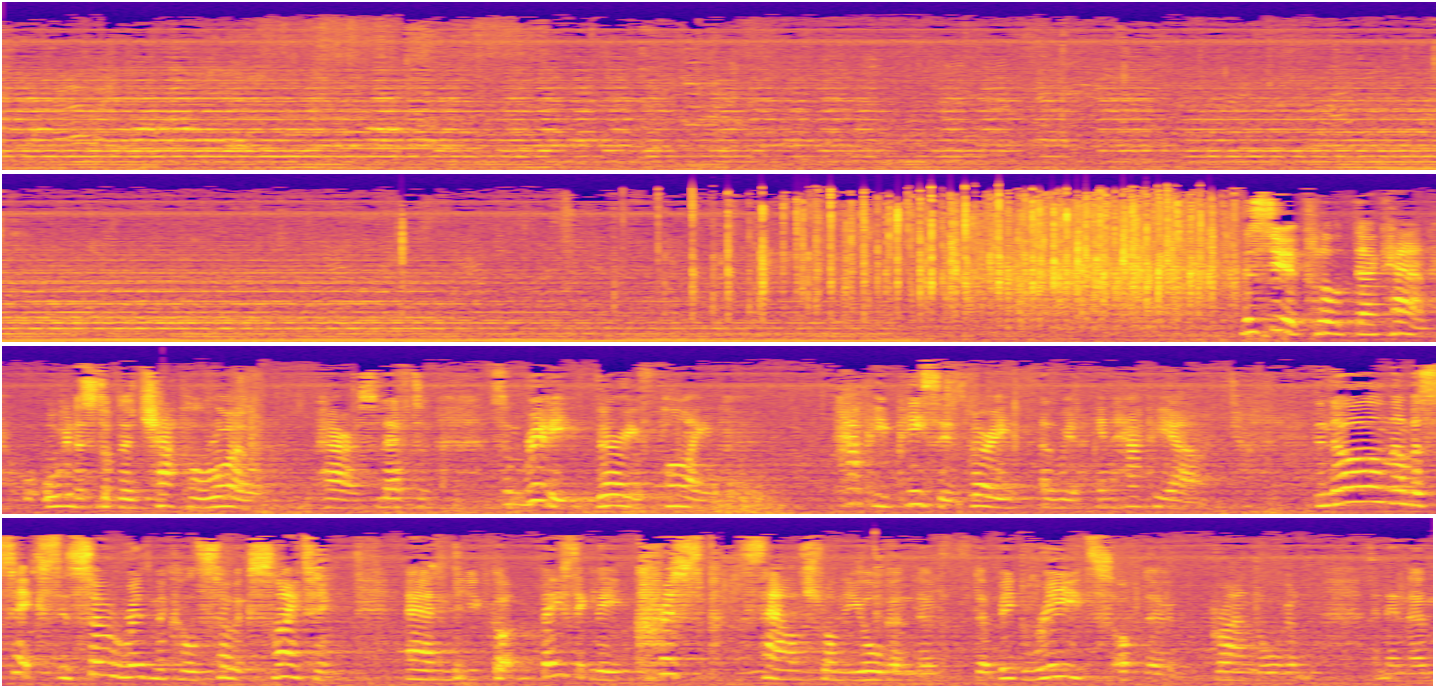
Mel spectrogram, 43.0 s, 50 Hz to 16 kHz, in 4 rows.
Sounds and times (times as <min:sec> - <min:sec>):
Speech: 0:20.1 - 0:27.0, 0:27.8 - 0:30.6, 0:31.4 - 0:43.0.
